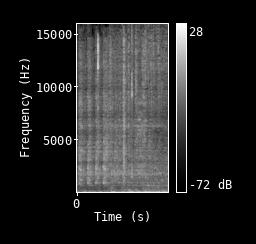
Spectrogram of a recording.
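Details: 1986 Nissan 200SX S12 Silvia with intermittent wiring gremlin, in humid weather: engine turns over briefly, catches cleanly and settles into steady low idle without stumbling; issue could not be replicated, normal start.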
